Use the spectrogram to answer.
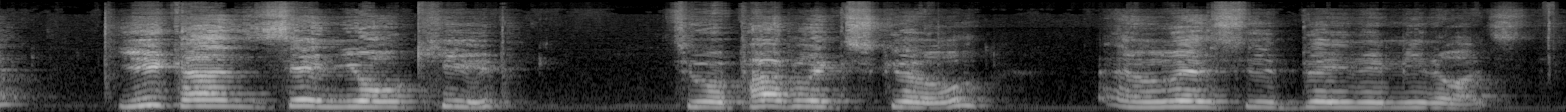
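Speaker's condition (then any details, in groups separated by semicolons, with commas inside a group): Cerebral palsy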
